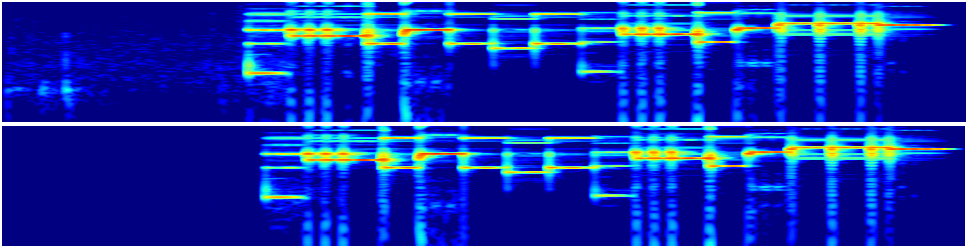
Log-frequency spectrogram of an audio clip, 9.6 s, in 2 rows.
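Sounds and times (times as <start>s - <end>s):
Nokia 2300 ringtones: 1.2s - 4.8s, 6.2s - 9.6s.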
